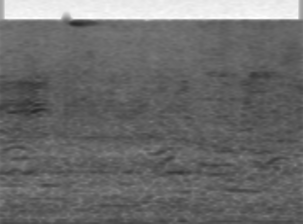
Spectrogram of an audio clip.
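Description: City street ambience: a steady low rumble of road traffic under the scattered chatter of passers-by.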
